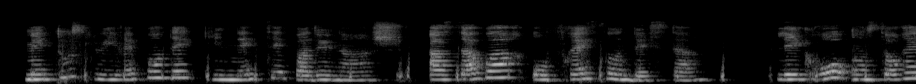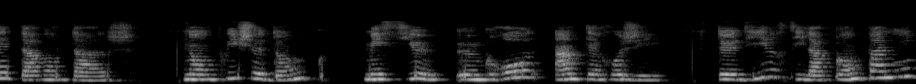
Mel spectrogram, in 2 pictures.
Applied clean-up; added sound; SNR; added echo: neural mask model DeepFilterNet 3.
